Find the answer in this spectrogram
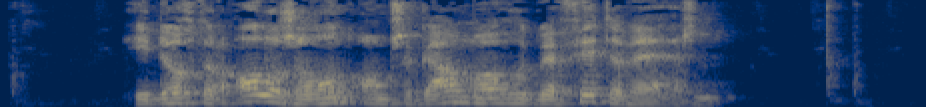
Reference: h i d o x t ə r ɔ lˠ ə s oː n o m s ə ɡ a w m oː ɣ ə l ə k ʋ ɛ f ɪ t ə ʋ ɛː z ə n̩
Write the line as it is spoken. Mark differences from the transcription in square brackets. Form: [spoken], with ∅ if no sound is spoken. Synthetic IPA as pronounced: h i d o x t ə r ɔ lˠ ə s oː n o m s ə ɡ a w m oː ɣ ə l ə k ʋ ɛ f ɪ t ə ʋ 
